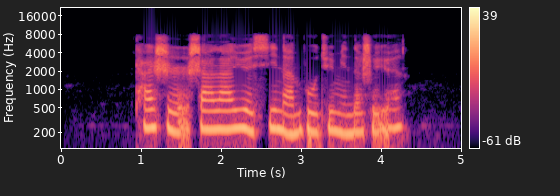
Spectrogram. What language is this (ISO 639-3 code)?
zho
